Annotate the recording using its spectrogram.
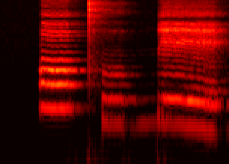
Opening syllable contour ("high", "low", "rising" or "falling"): high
